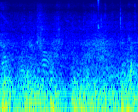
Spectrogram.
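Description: Wind buffets a microphone at an outdoor kart track, a steady, faint low rumble and rushing noise that stays even throughout without distinct events.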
